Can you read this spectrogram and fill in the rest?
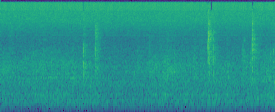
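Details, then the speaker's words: Sir Walter Scott model locomotive after replacing the split axle drive gear: very slow, quiet, even running with only faint light ticks and no clunk; drive sounds healthy. "that clunking noise it had has gone and all it was was a small split in the drive Cog"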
